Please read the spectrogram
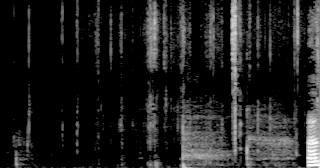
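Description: Thin clear plastic sleeve around a metal cutting die rustling and crinkling as fingers handle it, starting about two seconds in, with one sharp click.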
